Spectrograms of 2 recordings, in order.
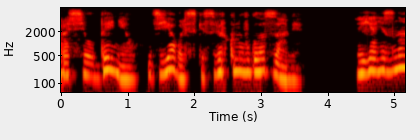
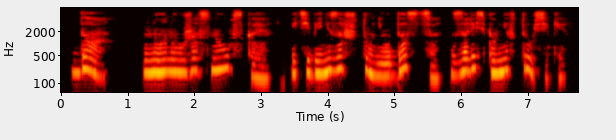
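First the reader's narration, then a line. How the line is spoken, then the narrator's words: Moaning. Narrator (Russian): простонала я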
